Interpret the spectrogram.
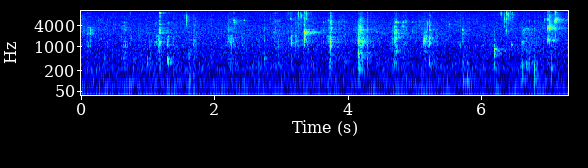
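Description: Faint close-up chewing of garlic naan with chicken tikka masala, with scattered soft wet clicks of the mouth that come more often in the second half.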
